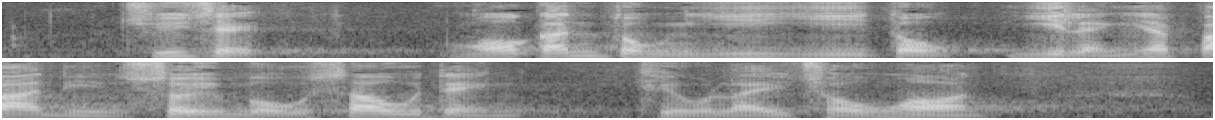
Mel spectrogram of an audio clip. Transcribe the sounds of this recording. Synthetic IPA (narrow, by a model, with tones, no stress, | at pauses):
t͡ʃyː˨˥t͡sɪ˨˩k̚ | ŋɔː˨˧kɐ˨˥nt̪ʊ˨ŋjiː˨˧jiː˨˧t̪ʊ˨k̚jiː˨˧lɪ˨˩ŋjɐ˥t̚paː˧t̚niː˨˩nsɵ˧ɥmo˨wsɐ˥wt̪ɪ˨ŋt̪ʰiː˨˩wlɐ˨jt͡sʰo˨˥wŋɔː˧n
